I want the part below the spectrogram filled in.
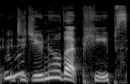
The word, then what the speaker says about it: Pepys: apparently it's pronounced Peeps. – Okay. – But it's written P-E-P-Y-S. It looks like Peppis.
